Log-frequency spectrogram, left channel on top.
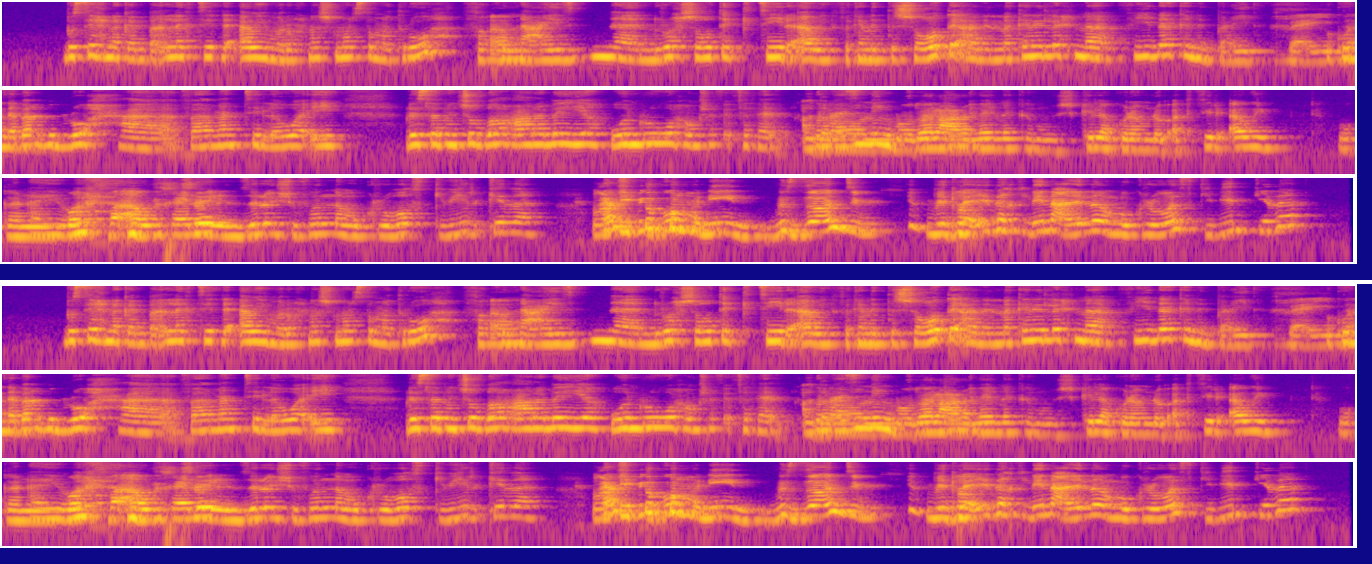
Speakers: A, on the right; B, on the left.
A: بصي احنا كان بقالنا كتير قوي ما روحناش مرسى مطروح فكنا
B: اه
A: عايزين نروح شواطئ كتير قوي فكانت الشواطئ عن المكان اللي احنا فيه ده كانت بعيدة
B: بعيدة
A: فكنا بقى بنروح آه، فاهمة انت اللي هو ايه لسه بنشوف بقى عربية ونروح ومش عارفة ايه فكنا
B: اه ده ما
A: عايزين
B: هو الموضوع
A: ننجز بقى
B: العربية
A: اليوم من قبل
B: ده كان مشكلة كنا بنبقى كتير قوي وكان
A: ايوه
B: بابا بقى
A: <laughs> مش
B: وخاله
A: فاكرة.
B: ينزلوا يشوفوا لنا ميكروباص كبير كده معرفش
A: ايوه
B: بيجيبوهم منين <laughs> بس ده انت بتلاقيه
A: <laughs>
B: داخلين علينا ميكروباص كبير كده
